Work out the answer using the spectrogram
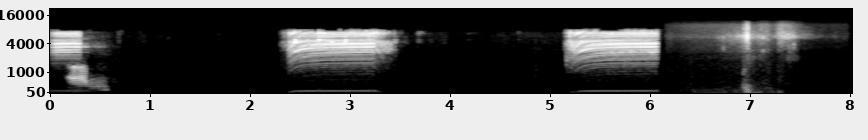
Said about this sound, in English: Sorry about that. My phone started ringing.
